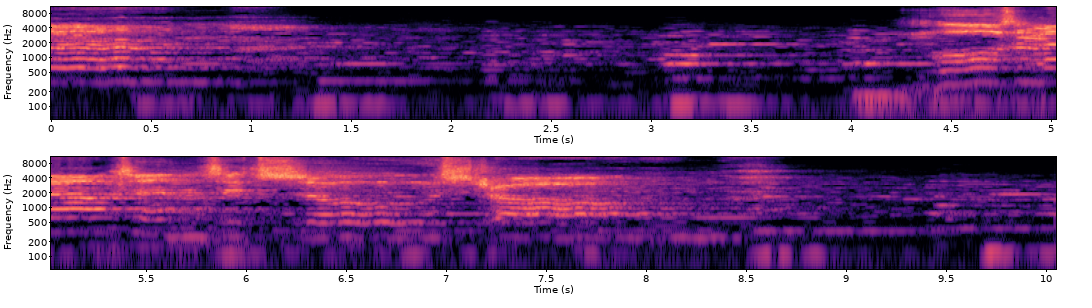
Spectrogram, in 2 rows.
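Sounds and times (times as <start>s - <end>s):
person singing: 0.0s - 1.6s, 4.2s - 9.0s.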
